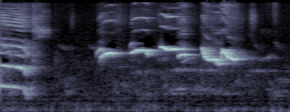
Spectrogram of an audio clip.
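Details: Kacer, the Oriental magpie-robin, singing actively: a brief rasping note, a short pause, then four loud, sweet whistled phrases in quick succession, each sliding up and down.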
